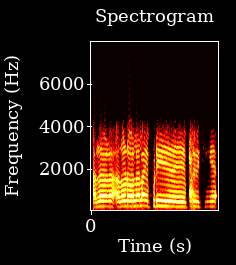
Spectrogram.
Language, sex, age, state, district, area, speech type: Tamil, female, 30-45, Tamil Nadu, Thoothukudi, urban, conversation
